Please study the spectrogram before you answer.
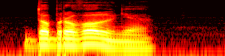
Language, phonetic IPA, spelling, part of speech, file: Polish, [ˌdɔbrɔˈvɔlʲɲɛ], dobrowolnie, adverb, Pl-dobrowolnie.ogg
